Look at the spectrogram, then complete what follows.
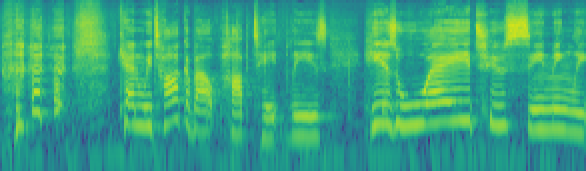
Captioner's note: Marisol laughing; Marisol reading fan letter aloud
